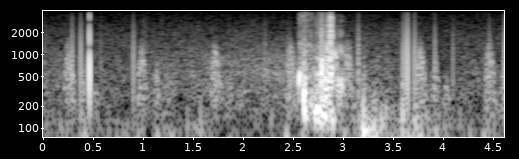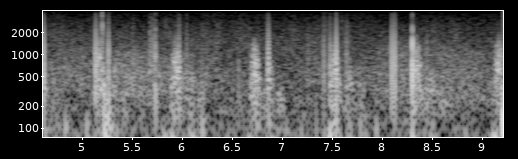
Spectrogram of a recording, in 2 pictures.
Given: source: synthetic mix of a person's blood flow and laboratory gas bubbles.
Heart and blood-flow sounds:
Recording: Doppler ultrasound of blood flow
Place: subclavian vein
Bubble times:
2.53-3.02 s: bubbles
From the record:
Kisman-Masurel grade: 213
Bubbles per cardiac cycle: several, 3 to 8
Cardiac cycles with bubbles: 1 to 10%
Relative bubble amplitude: loud (0.450 to 0.775)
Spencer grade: 1 (occasional bubble signal discernible with the cardiac motion signal, with majority of cardiac periods free of bubbles)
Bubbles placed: anywhere in the cardiac cycle

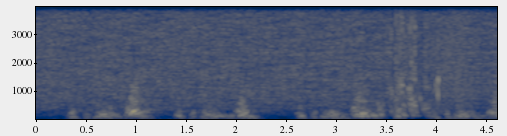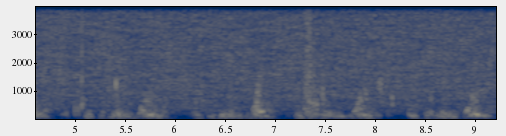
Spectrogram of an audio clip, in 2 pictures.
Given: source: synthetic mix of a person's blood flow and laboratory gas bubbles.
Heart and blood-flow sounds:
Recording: Doppler ultrasound of blood flow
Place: precordium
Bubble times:
3.39-4.06 s: bubbles
4.86-5.12 s: bubbles
5.38-5.58 s: bubbles
7.25-7.57 s: bubbles
7.80-8.21 s: bubbles
8.29-8.42 s: bubbles
8.53-8.62 s: bubbles
8.67-8.73 s: bubbles
From the record:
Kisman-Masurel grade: 221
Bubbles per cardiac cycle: several, 3 to 8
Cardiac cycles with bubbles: 10 to 50%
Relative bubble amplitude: barely perceptible (0.100 to 0.250)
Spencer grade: 2 (many but less than half of the cardiac periods contain bubble signals, singularly or in groups)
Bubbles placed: only in the low amplitude regions of the cardiac cycle

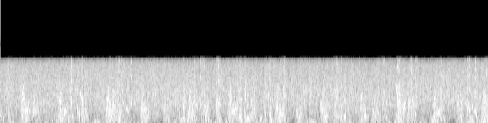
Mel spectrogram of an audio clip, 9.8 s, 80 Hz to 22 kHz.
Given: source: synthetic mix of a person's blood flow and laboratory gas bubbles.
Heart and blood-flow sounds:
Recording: Doppler ultrasound of blood flow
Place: precordium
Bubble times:
0.00-0.11 s: bubbles
0.15-0.24 s: bubbles
0.99-1.18 s: bubbles
1.31-1.75 s: bubbles
2.09-2.71 s: bubbles
3.34-3.40 s: bubbles
3.46-4.22 s: bubbles
4.28-4.46 s: bubbles
4.61-5.72 s: bubbles
5.91-6.18 s: bubbles
6.37-6.46 s: bubbles
6.61-7.03 s: bubbles
7.41-8.36 s: bubbles
8.58-8.90 s: bubbles
9.19-9.61 s: bubbles
9.66-9.78 s: bubbles
From the record:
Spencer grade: 3 (all of the cardiac periods contain showers or single bubble signals, but not dominating or overriding the cardiac motion signals)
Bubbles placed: anywhere in the cardiac cycle

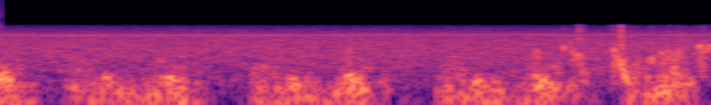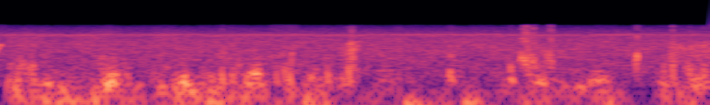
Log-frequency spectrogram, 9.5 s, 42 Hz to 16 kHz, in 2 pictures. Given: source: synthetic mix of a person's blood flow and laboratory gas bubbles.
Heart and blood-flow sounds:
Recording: Doppler ultrasound of blood flow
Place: precordium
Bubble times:
3.73-3.94 s: bubbles
4.05-4.27 s: bubbles
4.31-4.59 s: bubbles
4.62-4.79 s: bubbles
6.18-6.34 s: bubbles
6.54-6.73 s: bubbles
6.88-7.15 s: bubbles
7.71-7.79 s: bubbles
8.12-8.46 s: bubbles
8.96-9.03 s: bubbles
9.14-9.48 s: bubbles
From the record:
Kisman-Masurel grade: 232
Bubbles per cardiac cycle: several, 3 to 8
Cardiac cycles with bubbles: 50 to 99%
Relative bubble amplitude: moderate (0.250 to 0.450)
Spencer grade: 3 (all of the cardiac periods contain showers or single bubble signals, but not dominating or overriding the cardiac motion signals)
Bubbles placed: only in the low amplitude regions of the cardiac cycle

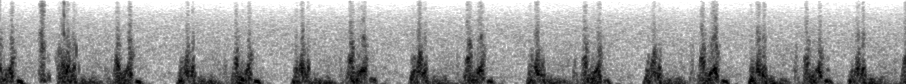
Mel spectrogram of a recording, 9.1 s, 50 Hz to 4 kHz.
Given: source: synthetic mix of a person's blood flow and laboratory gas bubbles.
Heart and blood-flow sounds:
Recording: Doppler ultrasound of blood flow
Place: precordium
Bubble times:
0.37-0.83 s: bubbles
From the record:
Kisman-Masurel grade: 212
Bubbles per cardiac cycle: several, 3 to 8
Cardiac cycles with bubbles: 1 to 10%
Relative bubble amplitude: moderate (0.250 to 0.450)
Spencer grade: 1 (occasional bubble signal discernible with the cardiac motion signal, with majority of cardiac periods free of bubbles)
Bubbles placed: anywhere in the cardiac cycle

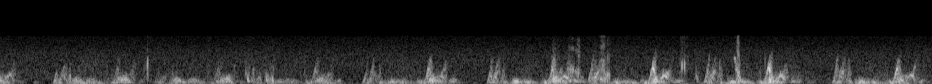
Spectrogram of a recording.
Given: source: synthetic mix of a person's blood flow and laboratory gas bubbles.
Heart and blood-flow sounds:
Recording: Doppler ultrasound of blood flow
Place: precordium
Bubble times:
1.44-1.52 s: bubbles
2.44-2.57 s: bubbles
2.64-2.77 s: bubbles
5.48-5.63 s: bubbles
5.66-5.83 s: bubbles
5.92-6.12 s: bubbles
6.79-6.88 s: bubbles
7.31-7.45 s: bubbles
From the record:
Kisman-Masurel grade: 221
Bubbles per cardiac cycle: several, 3 to 8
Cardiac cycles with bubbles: 10 to 50%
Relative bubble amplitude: barely perceptible (0.100 to 0.250)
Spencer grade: 2 (many but less than half of the cardiac periods contain bubble signals, singularly or in groups)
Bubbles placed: only in the low amplitude regions of the cardiac cycle

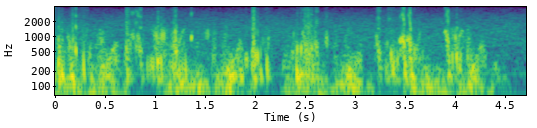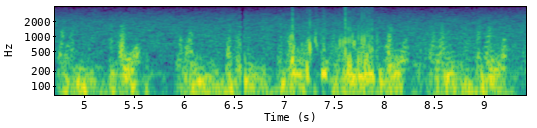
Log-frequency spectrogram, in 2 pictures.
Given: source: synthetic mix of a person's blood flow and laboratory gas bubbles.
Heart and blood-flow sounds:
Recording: Doppler ultrasound of blood flow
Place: precordium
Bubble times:
0.00-0.34 s: bubbles
0.68-1.41 s: bubbles
1.50-1.56 s: bubbles
1.82-2.19 s: bubbles
2.35-2.66 s: bubbles
2.69-2.76 s: bubbles
3.19-3.72 s: bubbles
3.88-4.09 s: bubbles
7.03-7.49 s: bubbles
7.52-7.94 s: bubbles
From the record:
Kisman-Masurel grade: 333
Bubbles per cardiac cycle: rolling drumbeat, 9 or more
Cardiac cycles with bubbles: 50 to 99%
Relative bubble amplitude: loud (0.450 to 0.775)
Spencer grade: 3 (all of the cardiac periods contain showers or single bubble signals, but not dominating or overriding the cardiac motion signals)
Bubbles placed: only in the low amplitude regions of the cardiac cycle

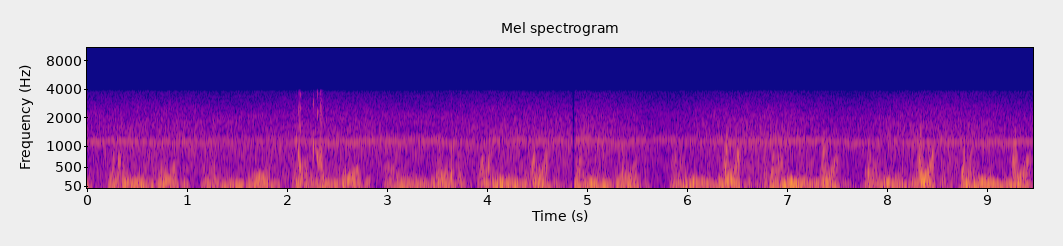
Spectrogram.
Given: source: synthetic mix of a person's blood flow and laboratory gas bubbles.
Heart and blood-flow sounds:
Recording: Doppler ultrasound of blood flow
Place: precordium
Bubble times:
2.08-2.40 s: bubbles
3.61-3.75 s: bubbles
From the record:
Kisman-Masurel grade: 122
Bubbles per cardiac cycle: 1 to 2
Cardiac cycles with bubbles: 10 to 50%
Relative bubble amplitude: moderate (0.250 to 0.450)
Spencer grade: 2 (many but less than half of the cardiac periods contain bubble signals, singularly or in groups)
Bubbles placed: anywhere in the cardiac cycle

